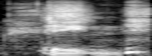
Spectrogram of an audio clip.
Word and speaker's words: Dayton: I've gotten better with not pronouncing the t in Dayton cuz when I first I'm like Dayton and people nobody says that there's like it's like dayton like Dayton.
